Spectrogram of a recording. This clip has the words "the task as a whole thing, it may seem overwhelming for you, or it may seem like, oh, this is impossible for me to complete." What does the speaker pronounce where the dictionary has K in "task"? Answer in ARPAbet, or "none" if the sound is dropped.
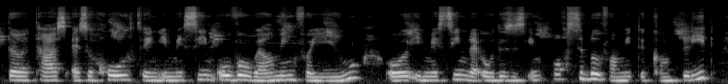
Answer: none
